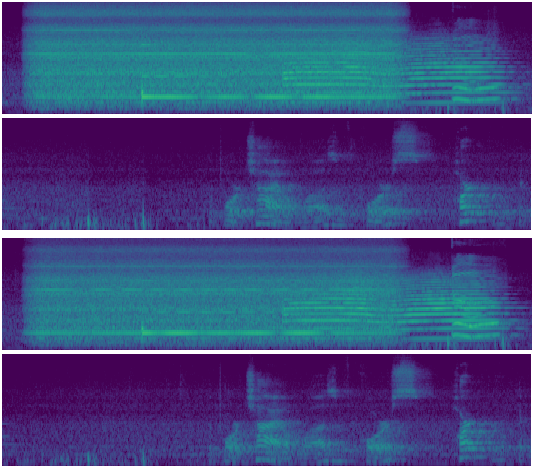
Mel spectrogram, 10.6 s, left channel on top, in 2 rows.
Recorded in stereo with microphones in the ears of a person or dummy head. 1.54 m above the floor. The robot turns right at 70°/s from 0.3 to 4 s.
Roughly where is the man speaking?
Right.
